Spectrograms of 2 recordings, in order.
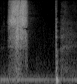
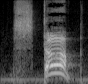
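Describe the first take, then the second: First: It is said calmly. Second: It is said aggressively.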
